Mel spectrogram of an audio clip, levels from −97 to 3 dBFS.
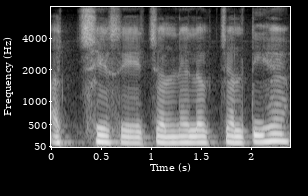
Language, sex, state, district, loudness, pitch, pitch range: Hindi, male, Chhattisgarh, Sukma, -14 LUFS, 130 Hz, 125-140 Hz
